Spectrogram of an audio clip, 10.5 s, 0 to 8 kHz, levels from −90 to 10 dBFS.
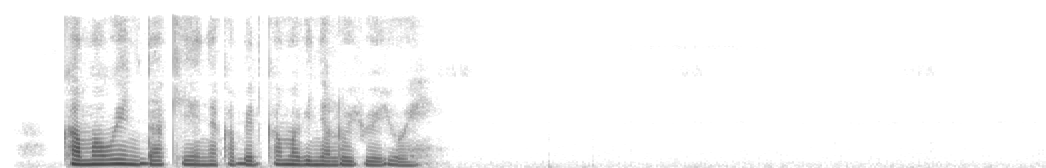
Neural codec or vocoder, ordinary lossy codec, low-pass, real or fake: none; MP3, 48 kbps; 7.2 kHz; real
